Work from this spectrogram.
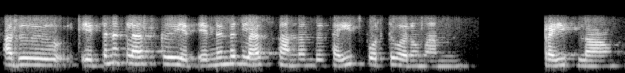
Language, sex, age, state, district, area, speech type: Tamil, female, 18-30, Tamil Nadu, Krishnagiri, rural, conversation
